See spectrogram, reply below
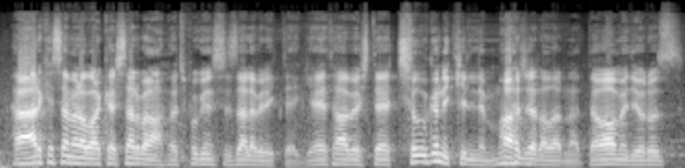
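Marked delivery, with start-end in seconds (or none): none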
